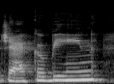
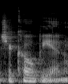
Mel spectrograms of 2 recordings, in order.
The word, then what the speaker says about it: Jacobean: a color called and he pronounced it jacobean I pronounced it Jacobian when I looked at it so one of those words I pronounce it jacobean yeah so that's what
